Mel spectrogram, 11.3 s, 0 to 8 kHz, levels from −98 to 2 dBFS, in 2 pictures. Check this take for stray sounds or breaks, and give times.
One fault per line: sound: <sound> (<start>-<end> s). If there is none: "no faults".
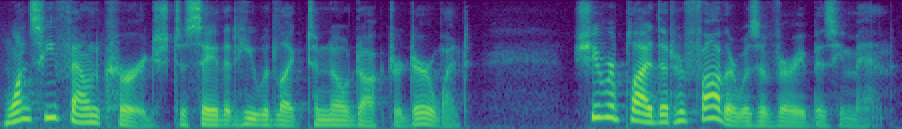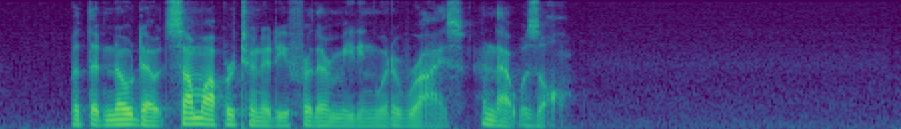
no faults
